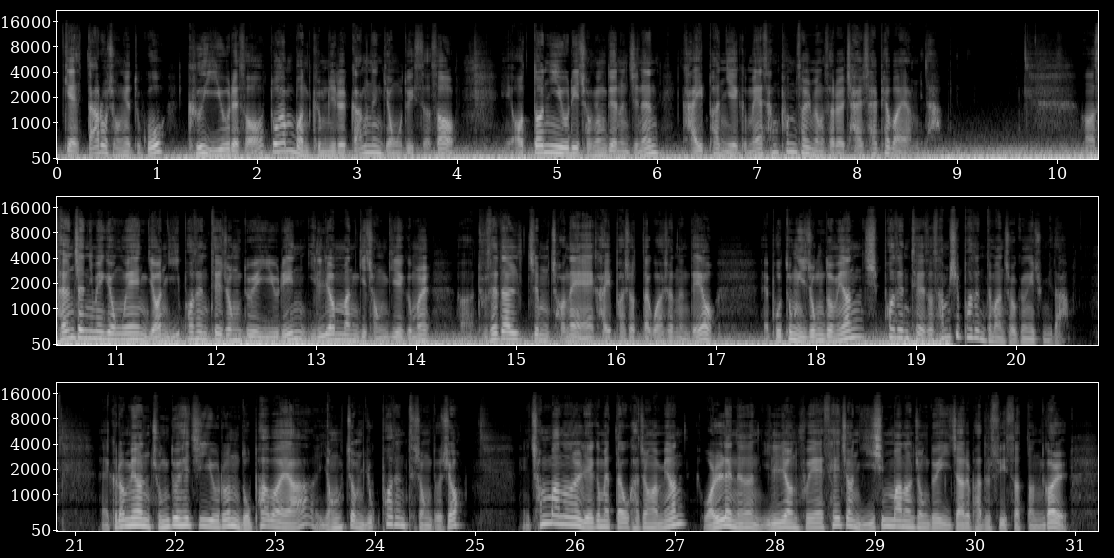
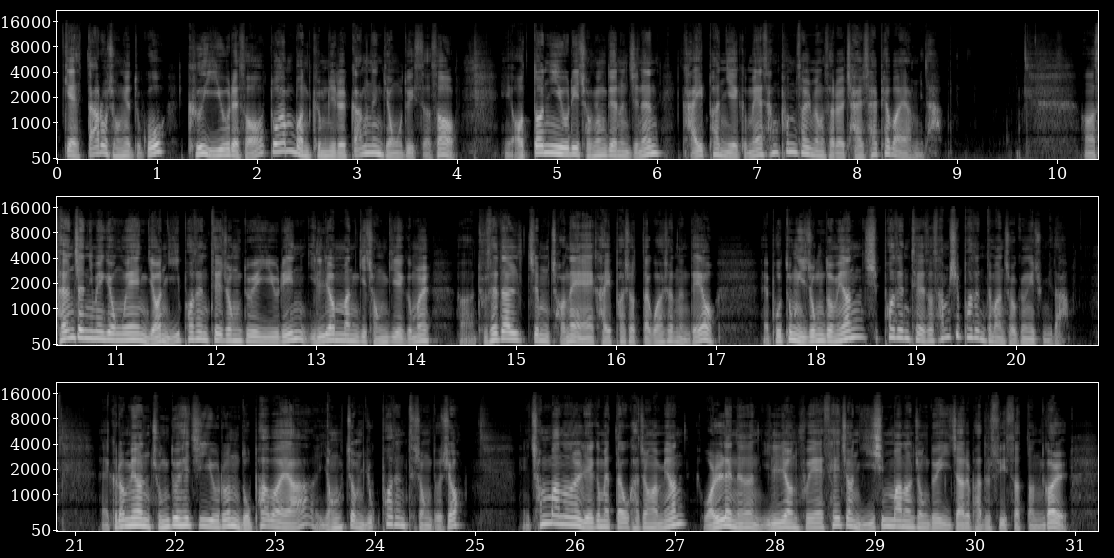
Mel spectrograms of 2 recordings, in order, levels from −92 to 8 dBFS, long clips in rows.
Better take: second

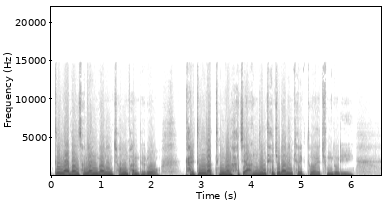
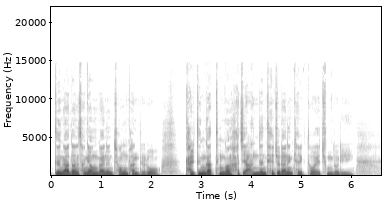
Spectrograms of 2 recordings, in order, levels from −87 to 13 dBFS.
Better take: second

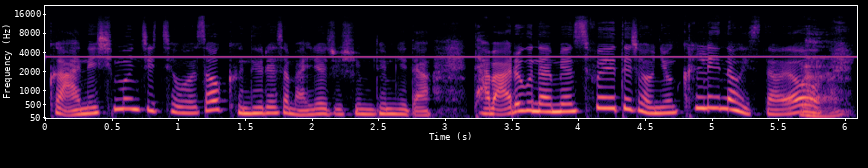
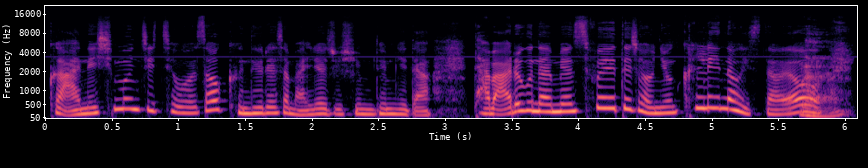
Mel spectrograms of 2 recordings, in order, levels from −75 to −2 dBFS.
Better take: second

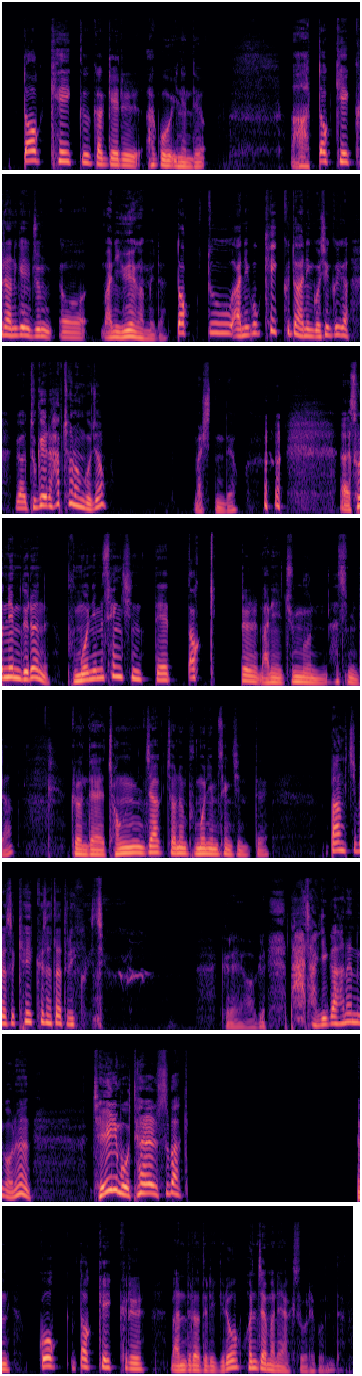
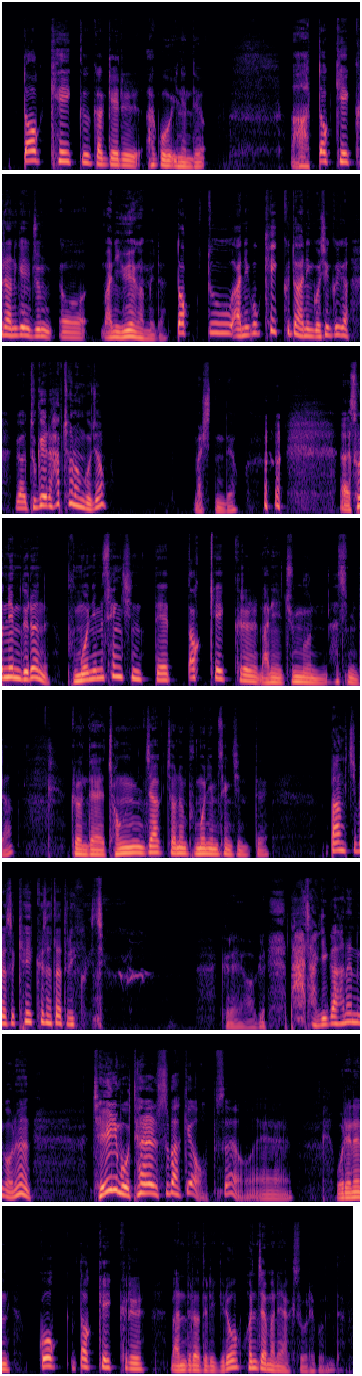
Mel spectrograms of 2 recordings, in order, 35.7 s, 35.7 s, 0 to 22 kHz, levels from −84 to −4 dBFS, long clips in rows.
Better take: second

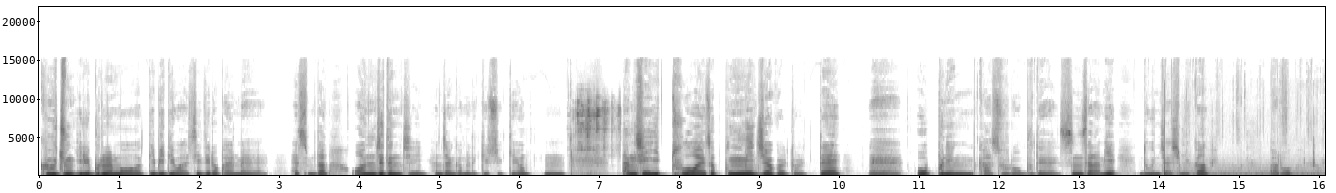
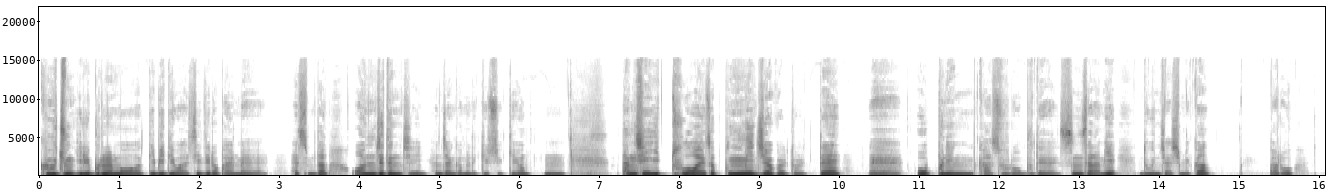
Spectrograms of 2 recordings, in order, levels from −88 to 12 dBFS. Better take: second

